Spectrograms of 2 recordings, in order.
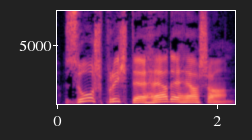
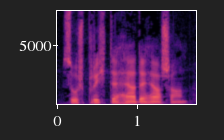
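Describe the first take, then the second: First: Louder, slow, weighty declaration; solemn proclamation. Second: Softer, lower, gentle declaration; hushed proclamation. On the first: Preacher reads the prophet aloud, booming solemn proclamation. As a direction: announce the Lord's word with full weight. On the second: Preacher rereads the prophet's formula, soft and reverent. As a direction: murmur the Lord's word reverently. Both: Acted.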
